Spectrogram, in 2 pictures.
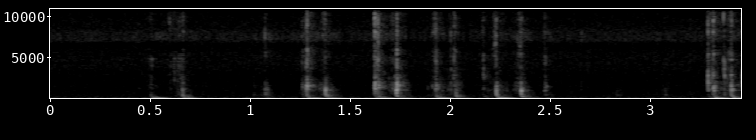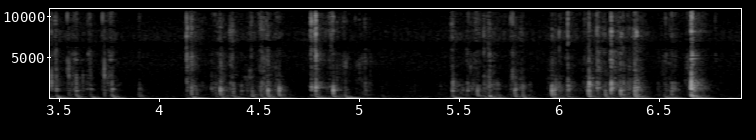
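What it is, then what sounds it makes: Plastic mechanical keyboard. Fingertips type on a compact Hanmumu mechanical keyboard with a white plastic case and plastic cat keycaps. Quick bursts of keystrokes come in clusters separated by short pauses, each press a short, muted, low clack that dies away almost instantly.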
